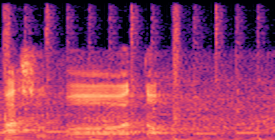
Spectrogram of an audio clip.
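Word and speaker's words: パスポート: Contohnya itu pasupoto. Nah, itu pas bagian po-nya itu dibaca panjang.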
